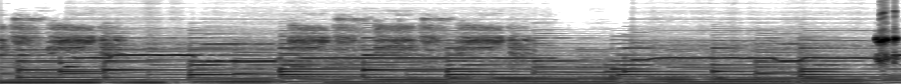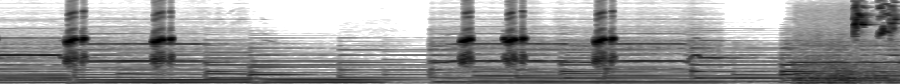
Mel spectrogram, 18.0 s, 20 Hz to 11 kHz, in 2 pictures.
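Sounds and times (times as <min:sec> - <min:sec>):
soft background music: 0:00.0 - 0:18.0
loud animal calls: 0:08.8 - 0:09.0, 0:15.0 - 0:15.2, 0:17.6 - 0:18.0.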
